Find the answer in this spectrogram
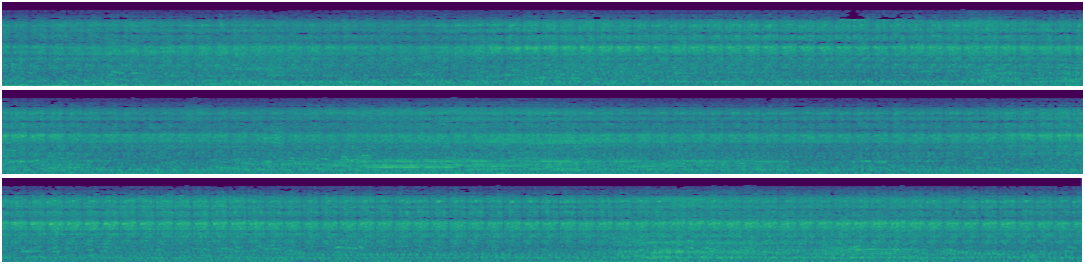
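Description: People talking in the background over the steady sound of an idling vehicle engine, with voices rising more clearly at two points.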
